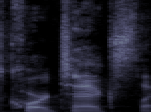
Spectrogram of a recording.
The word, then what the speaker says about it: Qortex: It's Qortex, pronounced Qortex, like the part of your brain which helps make decisions.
